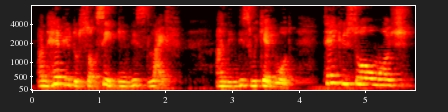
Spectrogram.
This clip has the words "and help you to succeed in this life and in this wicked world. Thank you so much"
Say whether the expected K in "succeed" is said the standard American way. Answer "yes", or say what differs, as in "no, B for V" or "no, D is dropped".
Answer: yes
